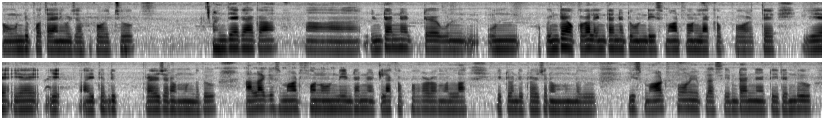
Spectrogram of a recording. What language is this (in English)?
Telugu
